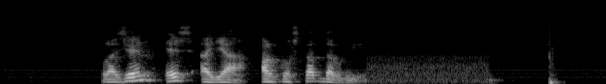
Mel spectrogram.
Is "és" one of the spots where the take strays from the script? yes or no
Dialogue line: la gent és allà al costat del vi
no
